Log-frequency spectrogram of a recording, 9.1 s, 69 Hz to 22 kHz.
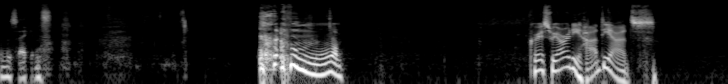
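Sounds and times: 
speech: 0.1 - 1.0, 3.4 - 4.4, 6.6 - 8.3
person coughing: 3.2 - 4.1
rough voiced throat-clearing grunt: 3.2 - 4.2.

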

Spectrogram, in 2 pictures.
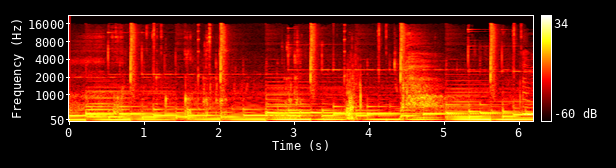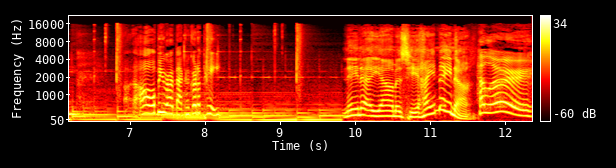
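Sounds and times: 
steady music: 0.0 - 11.5
person rapidly gulping down a liter of water: 1.0 - 4.6
speech: 7.1 - 8.3, 9.9 - 12.3.

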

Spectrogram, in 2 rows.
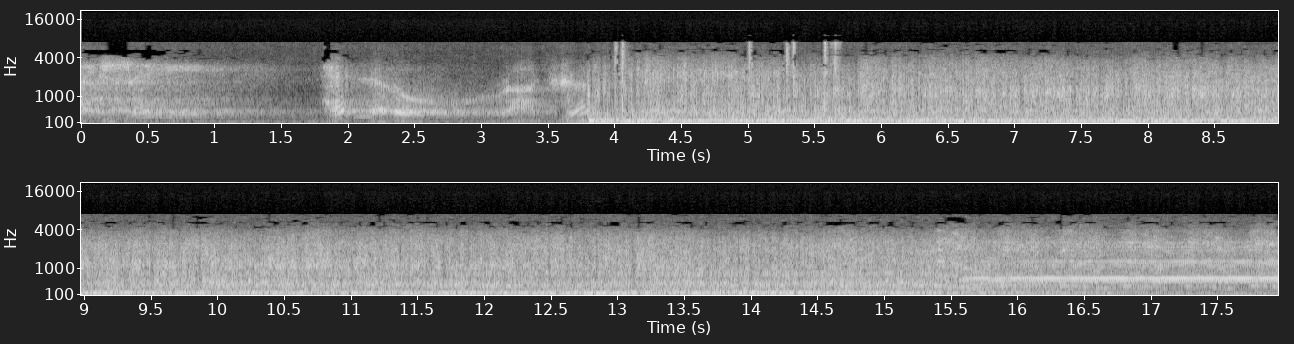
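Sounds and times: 
loud sustained deep explosion roar: 1.8 - 17.9
crackling pops: 3.8 - 13.7.

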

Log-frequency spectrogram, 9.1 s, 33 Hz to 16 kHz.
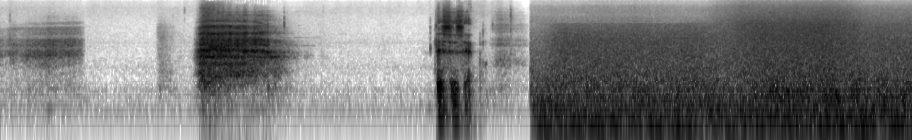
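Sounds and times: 
speech: 4.4 - 5.1
colossal ocean wave over 60 feet tall crashing down: 5.3 - 9.1.

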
